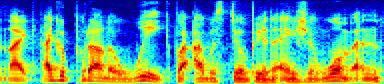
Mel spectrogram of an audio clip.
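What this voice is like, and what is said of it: Noticeable non-native accent. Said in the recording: “I cannot really erase my accent ... because of how I look and my accent”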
